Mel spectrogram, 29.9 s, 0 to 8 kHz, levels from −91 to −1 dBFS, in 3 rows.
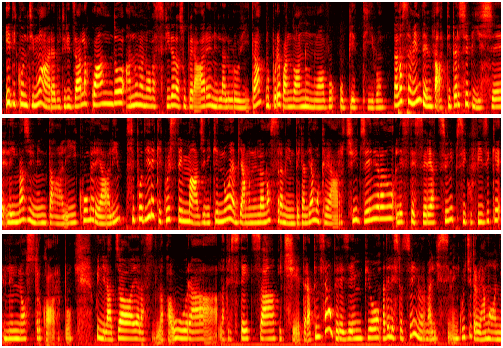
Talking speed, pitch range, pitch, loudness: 150 wpm, 205-260 Hz, 220 Hz, -28 LUFS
